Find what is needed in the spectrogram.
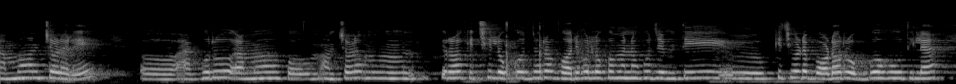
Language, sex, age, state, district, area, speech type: Odia, female, 30-45, Odisha, Khordha, rural, spontaneous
